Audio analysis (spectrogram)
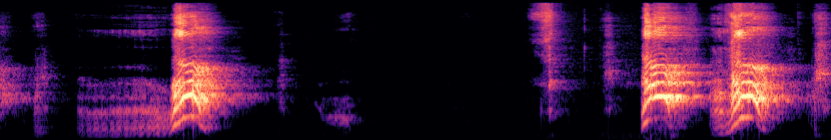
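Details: Pomeranian giving a low rumbling growl that rises into a sharp yap, then after a pause two loud high barks in quick succession.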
